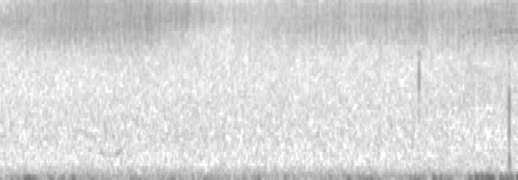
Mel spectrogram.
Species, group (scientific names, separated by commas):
Chorthippus biguttulus, Orthoptera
